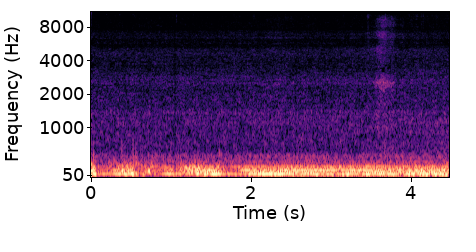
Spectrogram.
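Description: Jeep Wrangler JL engine running with a low, steady rumble.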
